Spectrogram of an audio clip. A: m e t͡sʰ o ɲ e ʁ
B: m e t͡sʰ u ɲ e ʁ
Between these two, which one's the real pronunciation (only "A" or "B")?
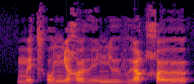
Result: A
